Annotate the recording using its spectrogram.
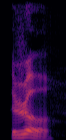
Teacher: लुंठित या प्रकंपी व्यंजन र। हाँ, र बोलते समय जीभ तालू पर कांपती है या लुढ़कती है, इसीलिए इसे लुंठित कहते हैं।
